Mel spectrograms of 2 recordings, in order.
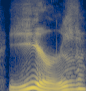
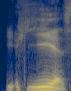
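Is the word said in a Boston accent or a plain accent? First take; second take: plain; Boston. First: The word is said in a plain accent. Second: The word is said in a Boston accent.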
